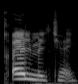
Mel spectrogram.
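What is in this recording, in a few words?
"qiel" ergative plural, Archi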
